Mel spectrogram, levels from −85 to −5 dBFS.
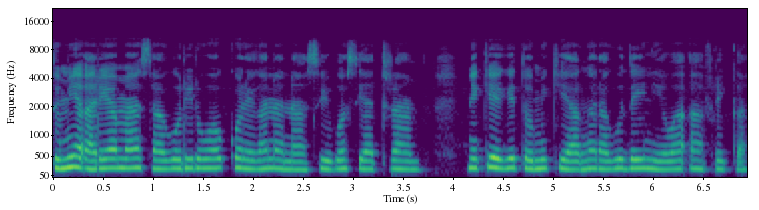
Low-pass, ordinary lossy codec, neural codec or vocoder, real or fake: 10.8 kHz; none; none; real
